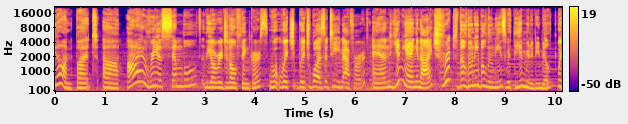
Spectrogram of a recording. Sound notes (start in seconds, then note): none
